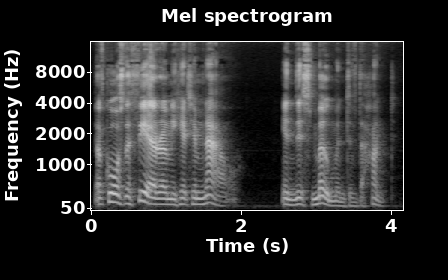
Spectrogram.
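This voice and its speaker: A man giving a dramatic, scripted story narration in a deliberate, theatrical manner. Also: mid-range voice, expressive, a bit bright. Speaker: audiobook story reader.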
